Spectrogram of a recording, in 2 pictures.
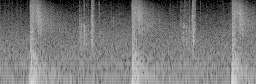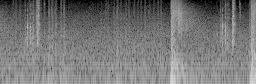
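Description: A rifle fires loud, sharp shots every couple of seconds, each trailing off in a short echo.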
